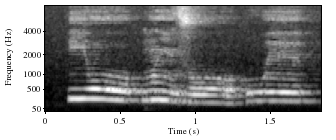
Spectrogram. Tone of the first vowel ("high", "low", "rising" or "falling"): falling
